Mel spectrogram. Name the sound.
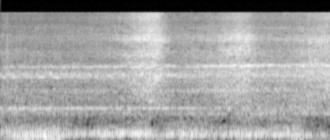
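motorcycles passing on a forest road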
